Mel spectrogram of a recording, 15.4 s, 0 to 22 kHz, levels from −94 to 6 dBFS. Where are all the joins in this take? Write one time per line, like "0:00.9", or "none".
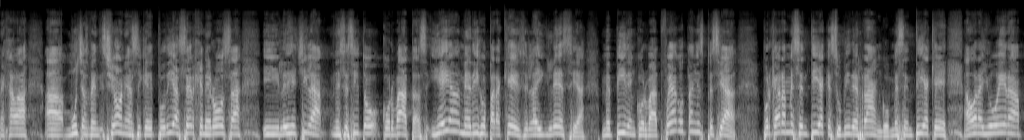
0:09.9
